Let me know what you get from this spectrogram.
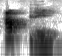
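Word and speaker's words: April: জার্মানে বলবো আপ্রিল, কারণ আমরা জানি এটাকে আ উচ্চারণ হয়। এটাকে বলবো আপ্রিল।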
